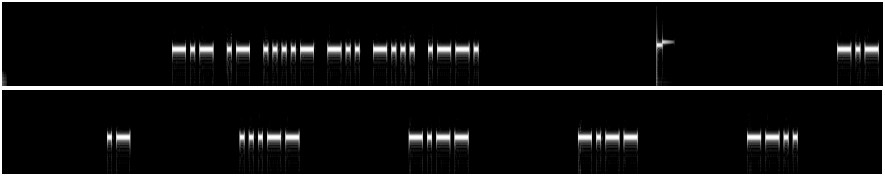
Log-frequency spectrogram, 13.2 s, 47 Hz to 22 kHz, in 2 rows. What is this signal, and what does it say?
Morse code, heard as a keyed tone, about 36 wpm, spaced as for 15 wpm, 700 Hz. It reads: KA4DBP KA3YYZ
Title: USA Call Signs - 6 Characters - 8x Character Spacing - 35wpm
